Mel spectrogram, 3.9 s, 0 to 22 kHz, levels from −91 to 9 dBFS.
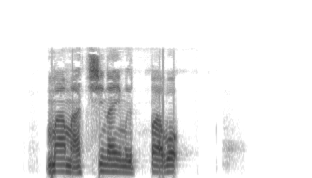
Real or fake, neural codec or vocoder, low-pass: real; none; 7.2 kHz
